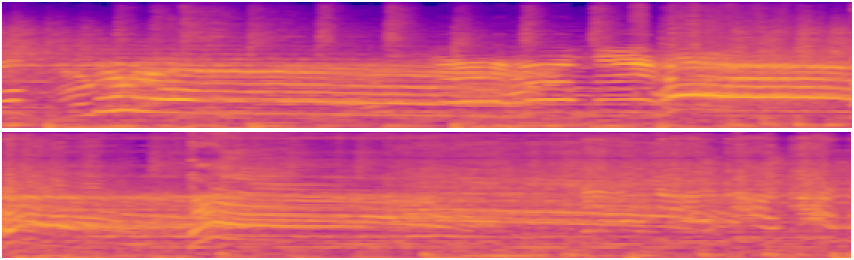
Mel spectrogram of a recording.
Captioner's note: yelling continues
